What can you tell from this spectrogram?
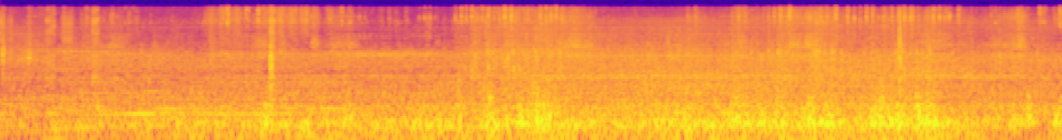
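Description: A car's engine and road noise heard from inside the cabin while driving slowly, getting louder over the first few seconds as the car picks up speed.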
